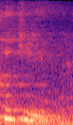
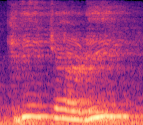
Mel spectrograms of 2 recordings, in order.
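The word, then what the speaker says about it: kheer: dish that president Trump just described it's not KY it's ker and the pronunciation of your opponent's name is not KLA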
